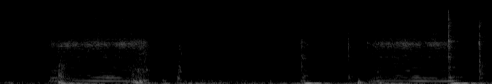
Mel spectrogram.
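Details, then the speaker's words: MTB wheel with a brand new 180 mm disc rotor on a new Shimano 20 mm offset frame adapter, spun to check alignment before any adjustment. Quiet free spin with soft hub ticking and no scraping. The disc runs clear with no rotor rub. "With a brand new brake disc, and if your mount is brand new and everything, you shouldn't get that rubbing. The disc should be straight."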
